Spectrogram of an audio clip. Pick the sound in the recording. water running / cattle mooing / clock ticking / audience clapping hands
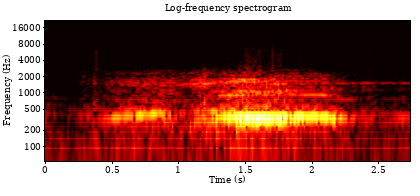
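cattle mooing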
